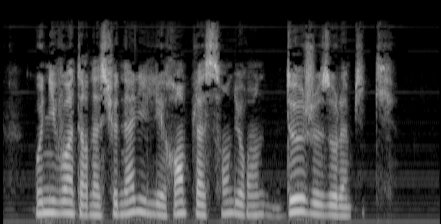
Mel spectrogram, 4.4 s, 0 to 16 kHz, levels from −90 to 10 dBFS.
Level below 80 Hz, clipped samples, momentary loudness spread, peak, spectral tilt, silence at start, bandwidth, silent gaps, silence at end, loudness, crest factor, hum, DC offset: -54 dBFS; under 0.1%; 11 LU; 0 dBFS; -3.5 dB/octave; 0.35 s; 11.5 kHz; none; 0.5 s; -19 LUFS; 20 dB; none; under 0.1%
